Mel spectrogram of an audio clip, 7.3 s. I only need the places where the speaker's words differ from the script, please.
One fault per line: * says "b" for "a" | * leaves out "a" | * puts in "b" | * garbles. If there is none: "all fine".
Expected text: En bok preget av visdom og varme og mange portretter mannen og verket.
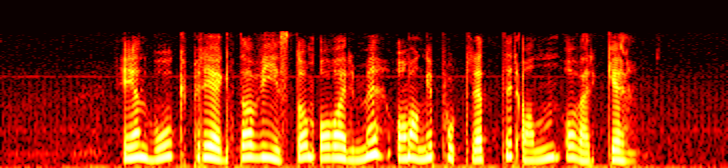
all fine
